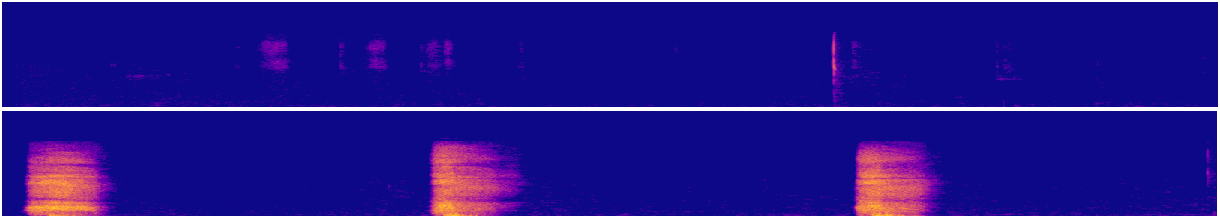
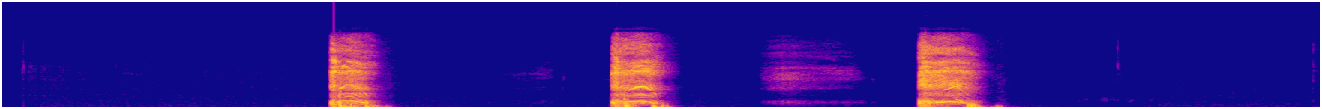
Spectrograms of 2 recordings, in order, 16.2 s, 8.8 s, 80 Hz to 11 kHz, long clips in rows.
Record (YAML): exhalation_length: 16.2 s
exhalation_amplitude: 21085
exhalation_signal_mean_std_ratio: 0.19
three_cough_length: 8.8 s
three_cough_amplitude: 32767
three_cough_signal_mean_std_ratio: 0.27
survey_phase: alpha (2021-03-01 to 2021-08-12)
age: 65+
gender: Female
wearing_mask: 'No'
symptom_none: true
smoker_status: Ex-smoker
respiratory_condition_asthma: false
respiratory_condition_other: false
recruitment_source: REACT
submission_delay: 32 days
covid_test_result: Negative
covid_test_method: RT-qPCR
